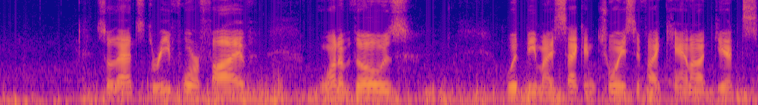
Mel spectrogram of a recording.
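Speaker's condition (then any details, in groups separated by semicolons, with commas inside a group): No condition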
